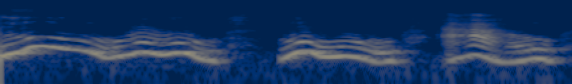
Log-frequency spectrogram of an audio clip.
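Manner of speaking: high, loud repeated squeals; bouncing squeals. Acted. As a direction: squeal with every jump. Piglet bouncing.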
